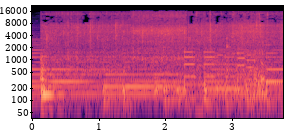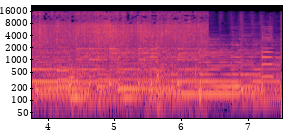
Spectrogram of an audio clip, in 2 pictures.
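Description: Raw chicken pieces sizzling in hot oil with fried onions in a wok, stirred with a wooden spoon. The sizzle starts abruptly and dies down near the end, over steady background music.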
